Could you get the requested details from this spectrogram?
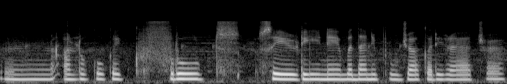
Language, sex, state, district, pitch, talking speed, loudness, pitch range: Gujarati, female, Gujarat, Gandhinagar, 235 Hz, 140 wpm, -15 LUFS, 230-240 Hz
